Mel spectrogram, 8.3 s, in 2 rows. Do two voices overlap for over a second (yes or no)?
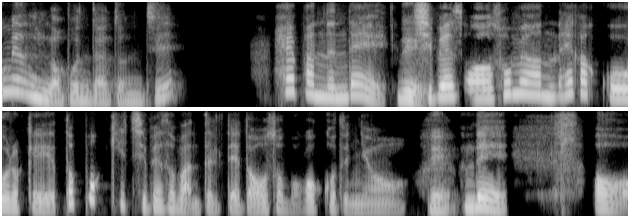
no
